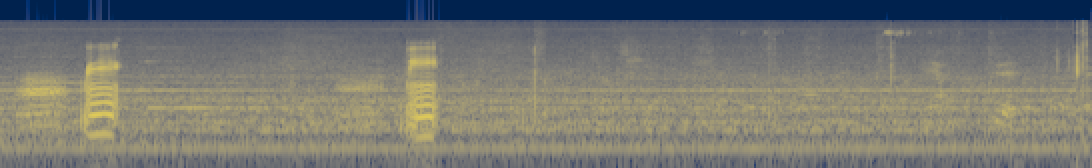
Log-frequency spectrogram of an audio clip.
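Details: Pet cat begging for food after already being fed, giving two short bright meows about three seconds apart, then quiet room sounds with faint speech in the background.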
